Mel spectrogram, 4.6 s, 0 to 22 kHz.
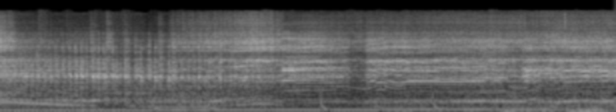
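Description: Yamaha Banshee 350's two-stroke twin engine with Toomey T5 expansion-chamber pipes, revving up and down as the quad rides a rough trail, heard from a camera mounted on the quad. Its pitch drops at the start, then rises and falls several times.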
